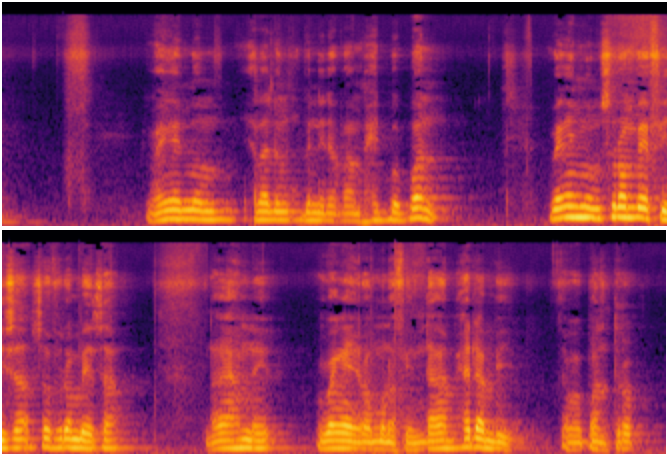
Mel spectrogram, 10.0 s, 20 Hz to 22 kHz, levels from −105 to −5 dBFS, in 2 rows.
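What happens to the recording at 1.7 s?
Nothing goes wrong at 1.7 s: the speech there is intact, with no dropout, click, distortion or other fault.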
